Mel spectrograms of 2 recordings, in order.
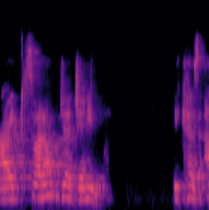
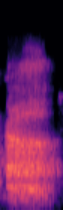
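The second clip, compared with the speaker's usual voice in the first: groggy groan from the husband; 8 dB louder than usual. Retold or imitated. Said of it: "he was like".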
